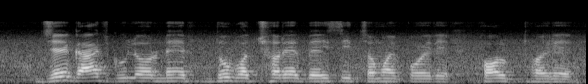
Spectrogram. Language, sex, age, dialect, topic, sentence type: Bengali, male, 18-24, Jharkhandi, agriculture, statement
